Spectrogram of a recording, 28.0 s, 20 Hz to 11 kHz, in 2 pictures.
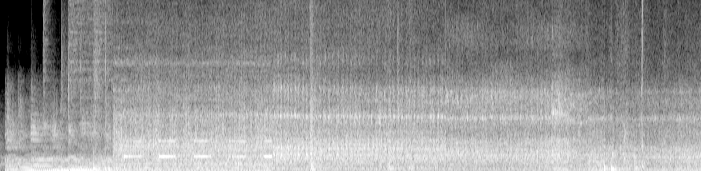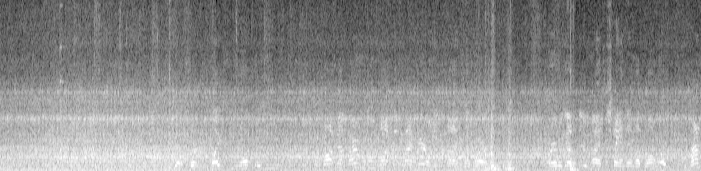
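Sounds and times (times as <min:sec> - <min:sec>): diesel heavy equipment running: 0:01.1 - 0:28.0
backup alarm beeping: 0:02.3 - 0:06.8
metal clanks: 0:02.3 - 0:09.2, 0:11.8 - 0:19.8, 0:23.6 - 0:25.8.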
